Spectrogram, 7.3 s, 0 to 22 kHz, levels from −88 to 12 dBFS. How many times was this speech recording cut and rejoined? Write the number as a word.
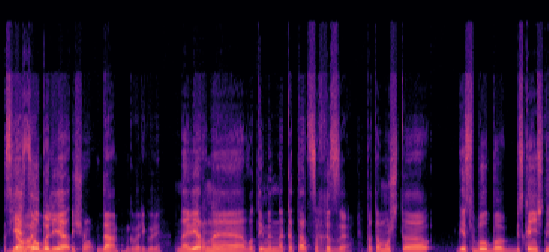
three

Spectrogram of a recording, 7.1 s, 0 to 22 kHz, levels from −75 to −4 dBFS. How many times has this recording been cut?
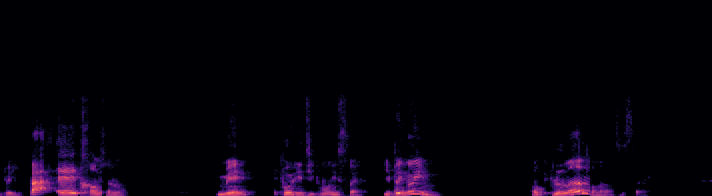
five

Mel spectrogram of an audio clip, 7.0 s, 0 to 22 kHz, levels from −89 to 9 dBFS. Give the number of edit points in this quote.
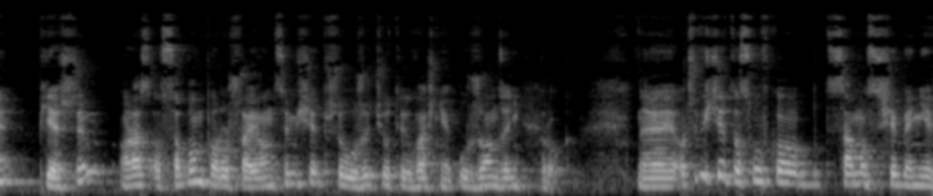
one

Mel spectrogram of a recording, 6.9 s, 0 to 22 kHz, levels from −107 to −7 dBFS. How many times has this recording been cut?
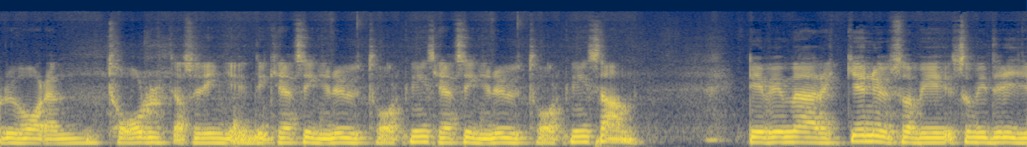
two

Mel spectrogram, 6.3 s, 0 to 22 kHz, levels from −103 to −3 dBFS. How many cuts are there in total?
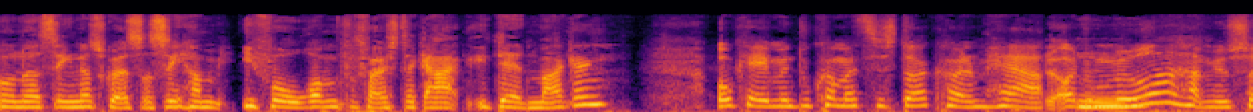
two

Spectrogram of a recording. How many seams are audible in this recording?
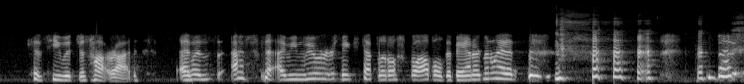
five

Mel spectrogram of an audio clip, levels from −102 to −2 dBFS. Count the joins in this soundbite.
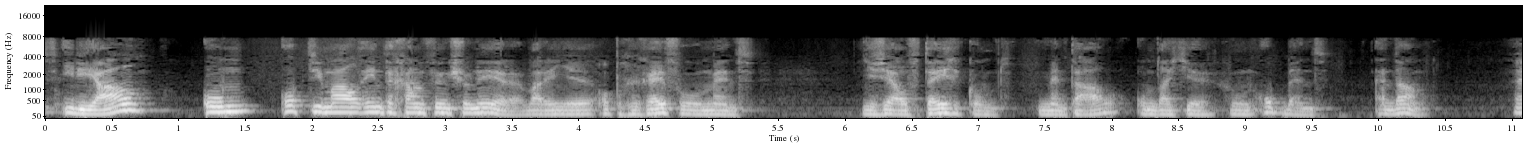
zero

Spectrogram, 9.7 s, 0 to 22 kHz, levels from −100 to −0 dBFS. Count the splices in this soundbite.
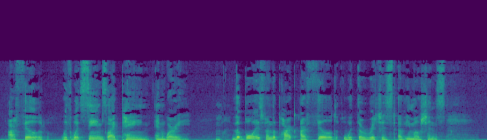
zero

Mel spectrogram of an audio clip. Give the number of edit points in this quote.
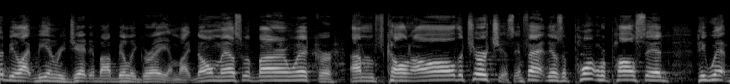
one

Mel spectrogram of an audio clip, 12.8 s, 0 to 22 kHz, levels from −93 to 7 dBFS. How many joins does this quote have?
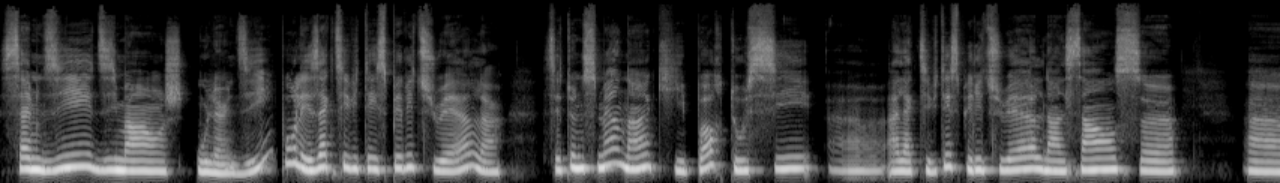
two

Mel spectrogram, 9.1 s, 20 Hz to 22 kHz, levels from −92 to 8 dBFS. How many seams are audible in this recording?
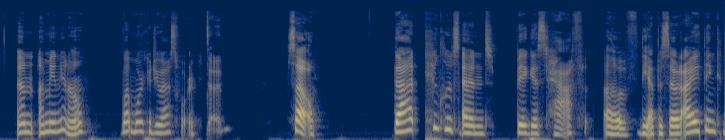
two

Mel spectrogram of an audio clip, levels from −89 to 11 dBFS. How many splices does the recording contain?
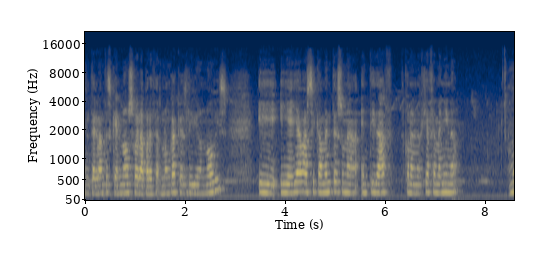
zero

